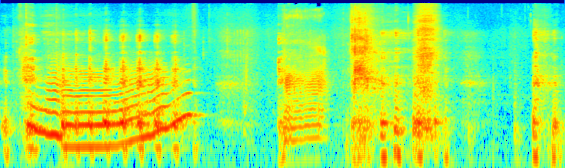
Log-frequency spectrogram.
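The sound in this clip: A voice imitating a fart: a long, buzzy, droning vocal tone, then a few shorter sputtering, blatting bursts with pauses between them.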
